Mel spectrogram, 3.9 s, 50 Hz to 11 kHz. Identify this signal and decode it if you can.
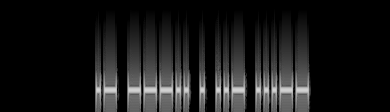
Morse code, heard as a keyed tone, about 30 wpm, 700 Hz. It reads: A8EU3
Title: Code Groups - 5 Letter:Numbers - 30wpm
